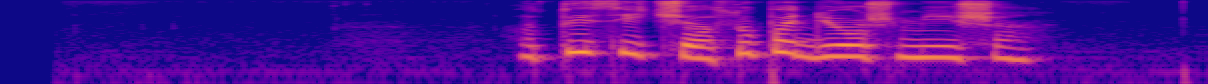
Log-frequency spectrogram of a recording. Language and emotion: Russian, neutral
